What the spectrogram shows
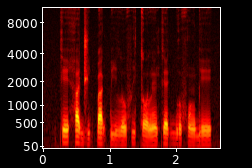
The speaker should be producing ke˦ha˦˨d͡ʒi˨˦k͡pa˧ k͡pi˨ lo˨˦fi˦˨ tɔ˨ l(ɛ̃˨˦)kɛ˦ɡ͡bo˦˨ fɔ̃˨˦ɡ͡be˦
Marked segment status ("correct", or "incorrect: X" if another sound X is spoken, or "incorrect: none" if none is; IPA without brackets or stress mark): correct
